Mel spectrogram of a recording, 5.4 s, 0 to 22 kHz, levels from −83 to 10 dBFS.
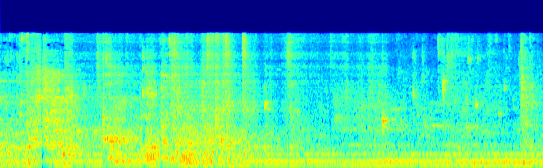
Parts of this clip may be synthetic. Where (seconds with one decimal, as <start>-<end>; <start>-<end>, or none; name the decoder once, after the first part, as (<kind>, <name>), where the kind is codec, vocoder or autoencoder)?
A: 0.7-3.9 (codec, SNAC)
